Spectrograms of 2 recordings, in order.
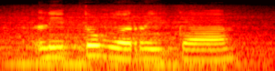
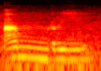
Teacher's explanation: Contohnya yang saya temukan dalam ayat ini yaitu litughriqa, karena ra bertanda baca kasrah, maka dibaca tipis. Kedua, amri, karena ra bertanda baca kasrah, maka dibaca tipis juga. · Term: tarkik ra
